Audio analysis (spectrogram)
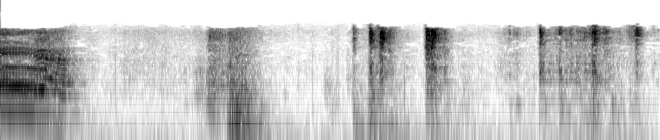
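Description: A barred jail cell door in a sheriff's jail slides and slams shut with a heavy metallic clang, followed by several sharp rattling clanks as the bars settle and the lock catches.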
